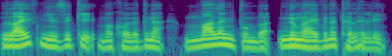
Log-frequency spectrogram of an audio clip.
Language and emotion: Manipuri, happy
